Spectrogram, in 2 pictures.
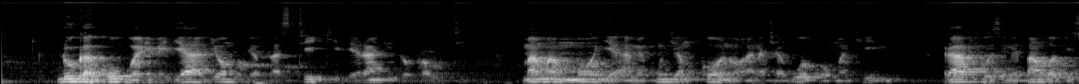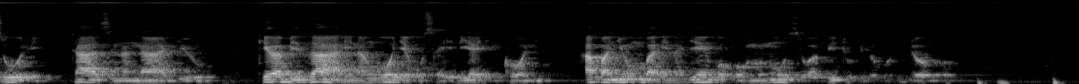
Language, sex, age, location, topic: Swahili, male, 50+, Dar es Salaam, finance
